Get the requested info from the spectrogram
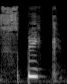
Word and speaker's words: speak: And speak and break are pronounced differently, although they both have E-A-K at the end.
